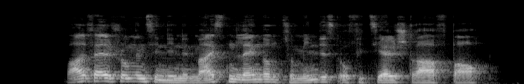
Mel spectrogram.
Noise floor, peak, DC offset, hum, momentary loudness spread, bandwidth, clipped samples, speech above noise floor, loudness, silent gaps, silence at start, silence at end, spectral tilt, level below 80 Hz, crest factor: -88 dBFS; -4 dBFS; under 0.1%; none; 7 LU; 11 kHz; under 0.1%; 67 dB; -21 LUFS; none; 0.7 s; 0.4 s; -6 dB/octave; -44 dBFS; 16 dB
